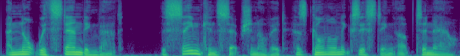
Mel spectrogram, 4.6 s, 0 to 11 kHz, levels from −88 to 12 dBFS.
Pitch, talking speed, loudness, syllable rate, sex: 105 Hz, 195 wpm, -20 LUFS, 5.4 syllables/s, male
